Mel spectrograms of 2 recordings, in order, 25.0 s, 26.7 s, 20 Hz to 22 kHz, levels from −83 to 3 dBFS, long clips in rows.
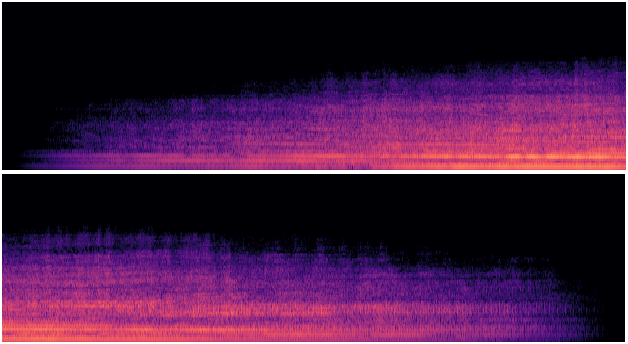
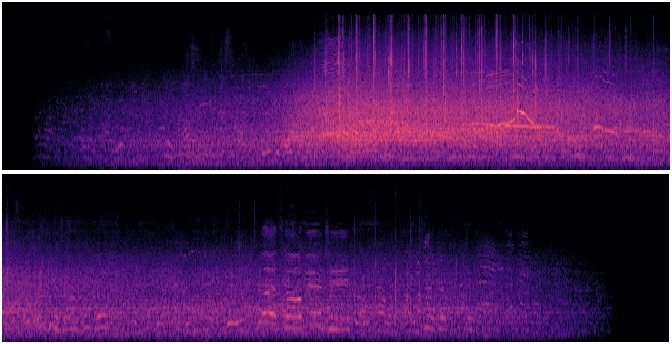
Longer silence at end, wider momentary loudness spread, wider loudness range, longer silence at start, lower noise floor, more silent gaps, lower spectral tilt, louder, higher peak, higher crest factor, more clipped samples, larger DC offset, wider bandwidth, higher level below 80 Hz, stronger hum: about the same, 1.95 s vs 1.95 s; about the same, 20 LU vs 21 LU; about the same, 20 LU vs 20 LU; first, 1.9 s vs 1.5 s; first, -77 dBFS vs -66 dBFS; neither; first, -9 dB/octave vs -1 dB/octave; first, -25 LUFS vs -30 LUFS; about the same, -8 dBFS vs -8 dBFS; second, 18 dB vs 26 dB; neither; neither; second, 6 kHz vs 17 kHz; first, -42 dBFS vs -78 dBFS; neither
